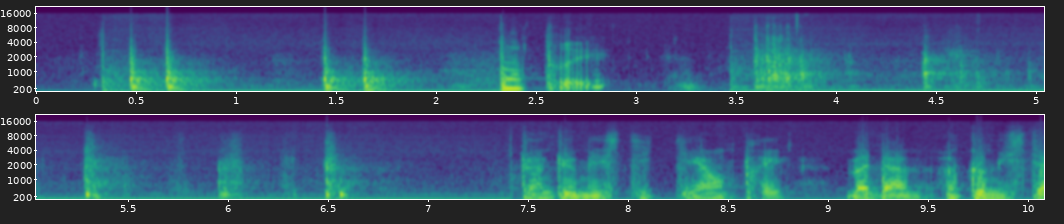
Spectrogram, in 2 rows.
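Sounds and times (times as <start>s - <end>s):
low steady hum: 0.0s - 10.0s
sharp knocks on a door: 0.3s - 1.9s
speech: 2.6s - 2.9s, 7.6s - 10.0s.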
